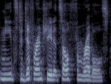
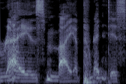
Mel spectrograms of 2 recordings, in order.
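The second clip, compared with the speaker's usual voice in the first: very low, evil emperor-style voice; 7 semitones lower, 9 dB quieter than usual. Imagining the last scene of the season: Palpatine voice. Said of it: "Palpatine's gonna be like".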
